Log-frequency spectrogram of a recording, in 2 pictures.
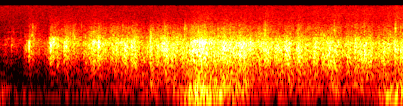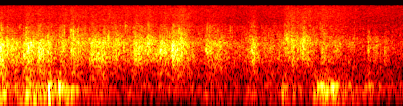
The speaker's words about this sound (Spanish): Y démosle un aplauso al Señor por eso.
